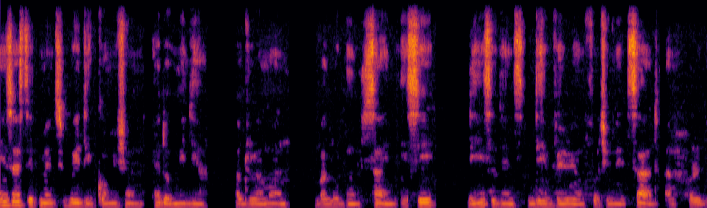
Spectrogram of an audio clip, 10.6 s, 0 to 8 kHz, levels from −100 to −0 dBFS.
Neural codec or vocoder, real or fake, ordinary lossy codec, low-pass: none; real; none; none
